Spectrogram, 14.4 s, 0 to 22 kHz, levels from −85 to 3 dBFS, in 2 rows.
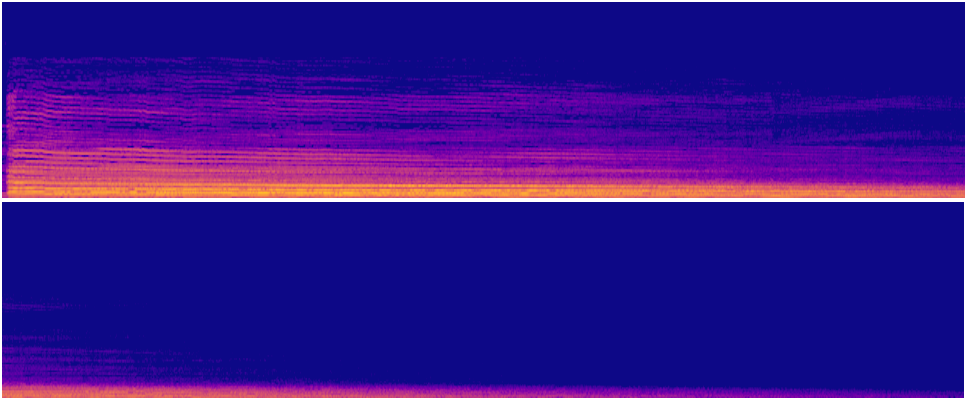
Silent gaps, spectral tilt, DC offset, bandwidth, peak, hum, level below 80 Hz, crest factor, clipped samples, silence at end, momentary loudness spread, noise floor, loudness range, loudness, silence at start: none; -5 dB/octave; under 0.1%; 12 kHz; -2 dBFS; none; -78 dBFS; 18 dB; under 0.1%; 4.15 s; 20 LU; -70 dBFS; 20 LU; -17 LUFS; 0.05 s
